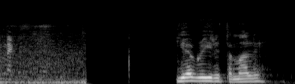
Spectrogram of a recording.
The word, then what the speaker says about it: tamal: You ever eat a tamale? It's actually pronounced tamal, singular. Tamal is plural, but let's go with tamale.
